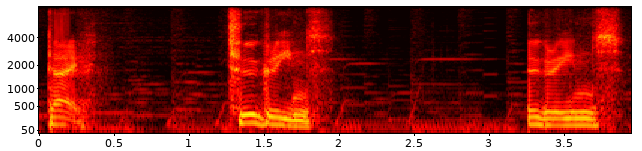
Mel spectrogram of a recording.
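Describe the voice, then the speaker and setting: A man's voice: medium pitch, drawn-out words, faint music behind. A man playing in a tabletop game, chatting casually and wryly, with some swearing. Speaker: player.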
